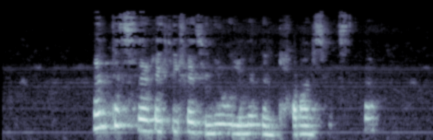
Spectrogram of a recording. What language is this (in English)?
Kabyle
